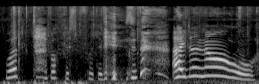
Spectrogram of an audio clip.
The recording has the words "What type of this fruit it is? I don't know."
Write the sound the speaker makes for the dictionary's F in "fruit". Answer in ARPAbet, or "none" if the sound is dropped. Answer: P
